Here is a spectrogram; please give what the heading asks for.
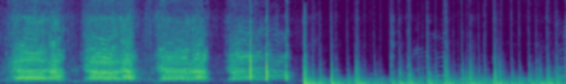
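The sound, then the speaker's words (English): A traditional Japanese taiko drum group opens a memorial ceremony beside a cemetery. Four long shouted calls are followed by a few sharp strikes, then dense, loud, rolling drumming. “traditional Japanese drum group from UCLA, Thunders, open the ceremonies.”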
